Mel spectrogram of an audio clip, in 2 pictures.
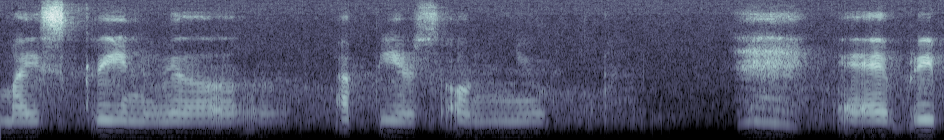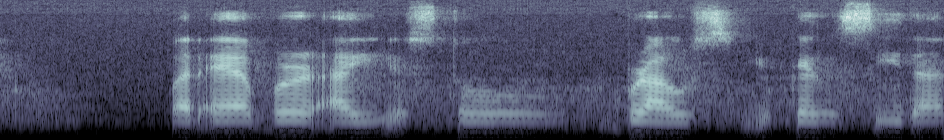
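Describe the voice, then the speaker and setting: Very slowly, with long, frequent pauses, a woman speaks at a fairly low pitch in a flat monotone. Her loudness swings widely. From Philippines. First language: Filipino (Tagalog). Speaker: live streamer. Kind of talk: casual live stream chat.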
